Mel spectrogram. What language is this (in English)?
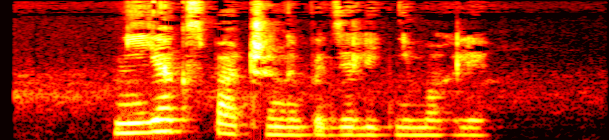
Belarusian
